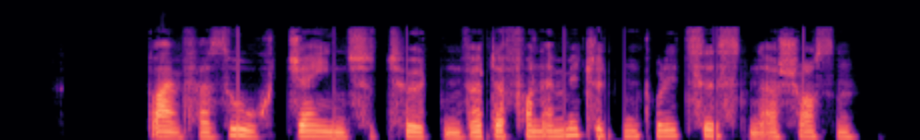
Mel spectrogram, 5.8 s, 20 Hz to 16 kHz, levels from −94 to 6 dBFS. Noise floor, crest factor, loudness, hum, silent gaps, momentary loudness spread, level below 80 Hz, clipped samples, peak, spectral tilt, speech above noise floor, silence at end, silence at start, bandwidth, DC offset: under -90 dBFS; 20 dB; -21 LUFS; none; 1.73-1.79 s, 2.36-2.41 s; 7 LU; -50 dBFS; under 0.1%; 0 dBFS; -6.5 dB/octave; over 70 dB; 0.4 s; 0.9 s; 7.8 kHz; under 0.1%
